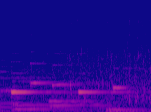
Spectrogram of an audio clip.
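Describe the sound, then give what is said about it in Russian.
A small stream gently babbles and trickles beneath soft sustained musical tones, steady and unbroken, with no voices; the stream flows around Eltz Castle in a secluded valley. “Тишину разбавляет нежный звук речушки, которая обнимает эту крепость.”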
